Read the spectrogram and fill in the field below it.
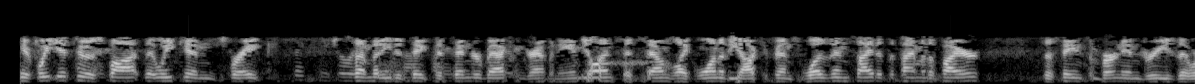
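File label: Incident Tactical 2, Scanner audio recording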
